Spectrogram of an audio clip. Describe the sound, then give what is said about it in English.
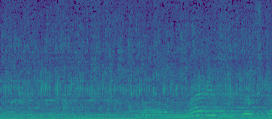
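Water runs steadily into a bathtub as a bath is drawn, a continuous rushing hiss with faint tonal ringing, and a brief rising tone cuts in near the end. “I heard her draw the water and then began singing softly to herself as she dipped into the water.”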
